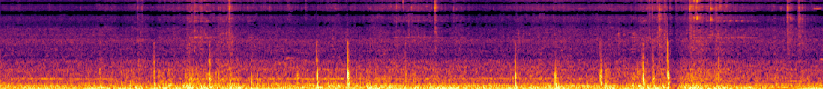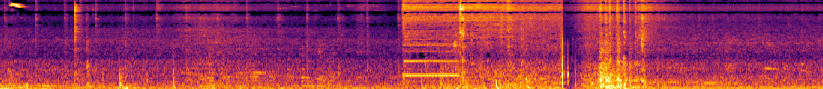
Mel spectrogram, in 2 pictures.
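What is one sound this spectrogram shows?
A bus engine rumbles low and steady while driving.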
